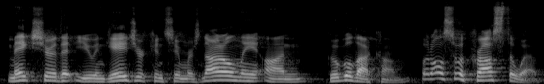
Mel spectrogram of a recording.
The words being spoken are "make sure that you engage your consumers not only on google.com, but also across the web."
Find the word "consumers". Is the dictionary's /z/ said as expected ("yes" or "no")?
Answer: yes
